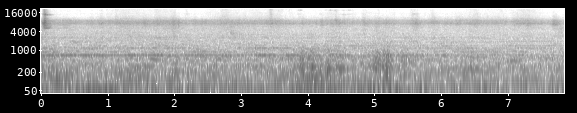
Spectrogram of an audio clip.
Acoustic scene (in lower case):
subway train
